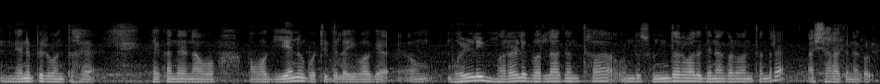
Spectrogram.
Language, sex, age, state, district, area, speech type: Kannada, male, 18-30, Karnataka, Koppal, rural, spontaneous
